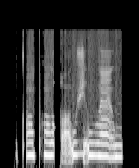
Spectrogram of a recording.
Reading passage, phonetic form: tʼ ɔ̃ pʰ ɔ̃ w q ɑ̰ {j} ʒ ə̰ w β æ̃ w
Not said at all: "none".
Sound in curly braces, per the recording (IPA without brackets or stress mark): w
